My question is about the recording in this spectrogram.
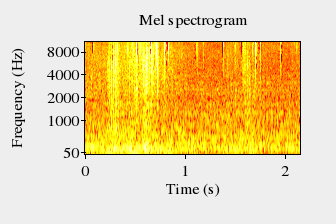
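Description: Steady low rumble of road and engine noise inside a moving car's cabin, heard while driving along a highway.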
